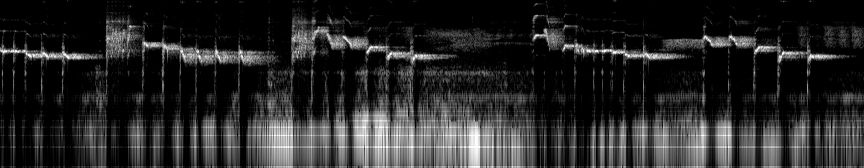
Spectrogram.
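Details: Green leafbird in rough, aggressive song, recorded as a lure to make other leafbirds sing. Clicking attacks lead into sustained whistles, then buzzy upslurred phrases and rapid chattering runs, with a steady low hum beneath.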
